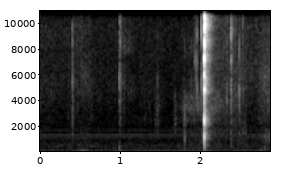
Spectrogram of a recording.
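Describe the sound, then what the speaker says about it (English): Blue scissors snip once through a curved maple tree root, a single sharp close click standing out against a quiet background with a few faint taps. "I'm going to get my blue scissors and we're going to cut it right here"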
